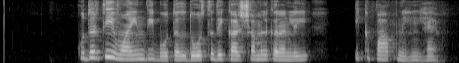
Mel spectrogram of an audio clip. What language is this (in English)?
Punjabi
